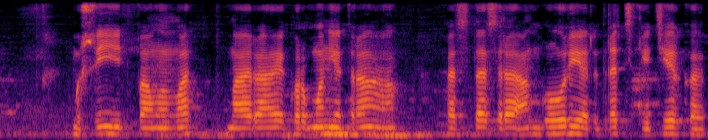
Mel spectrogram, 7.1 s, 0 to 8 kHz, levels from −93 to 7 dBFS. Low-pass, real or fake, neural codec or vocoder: 7.2 kHz; fake; codec, 44.1 kHz, 7.8 kbps, Pupu-Codec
